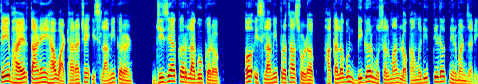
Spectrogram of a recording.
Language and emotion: Goan Konkani, neutral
